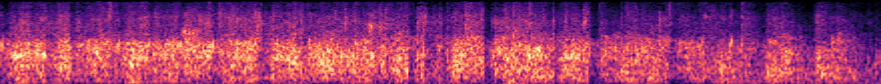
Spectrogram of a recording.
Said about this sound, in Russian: Можно уже начинать аплодировать.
